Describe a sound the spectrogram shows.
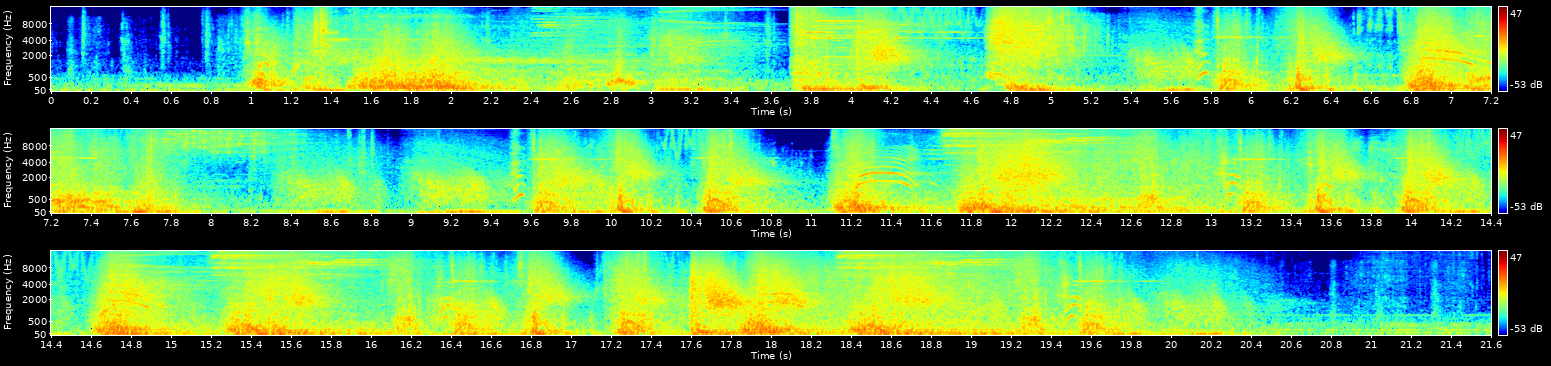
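Blades slash and strike in a fast, loud fight.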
